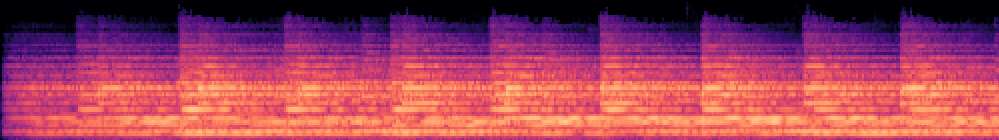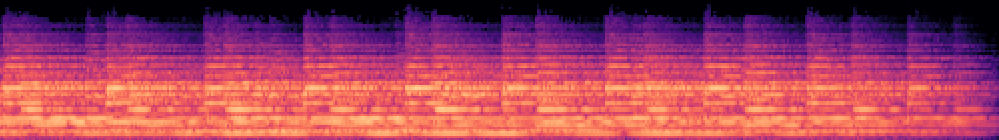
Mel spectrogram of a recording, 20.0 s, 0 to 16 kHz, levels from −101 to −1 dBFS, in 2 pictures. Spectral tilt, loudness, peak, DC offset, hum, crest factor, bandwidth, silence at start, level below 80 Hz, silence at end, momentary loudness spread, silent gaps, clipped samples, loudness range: -6 dB/octave; -16 LUFS; -2 dBFS; under 0.1%; none; 16 dB; 8.8 kHz; 0.1 s; -56 dBFS; 0.15 s; 6 LU; none; under 0.1%; 2 LU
